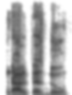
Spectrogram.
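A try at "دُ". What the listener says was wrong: দাল পেশ দু নয়, দালের উপরে পেশ এসছে আর তারপরে ওর উপরে সাকিন এসেছে, তাহলে দাল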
